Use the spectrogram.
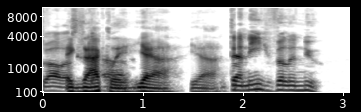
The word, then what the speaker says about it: Denis Villeneuve: Denis Villeneuve, right? Denis Villeneuve.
